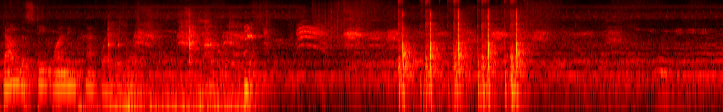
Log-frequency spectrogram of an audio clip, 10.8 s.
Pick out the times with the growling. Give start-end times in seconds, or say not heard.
3.1-4.2.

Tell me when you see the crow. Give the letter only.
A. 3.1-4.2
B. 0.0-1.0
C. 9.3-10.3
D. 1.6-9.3
D.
